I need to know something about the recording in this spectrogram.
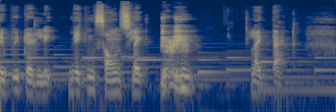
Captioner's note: clears throat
